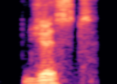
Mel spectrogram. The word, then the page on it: gist: British English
